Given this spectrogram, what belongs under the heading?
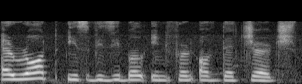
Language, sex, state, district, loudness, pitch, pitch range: English, female, Nagaland, Kohima, -17 LUFS, 205 Hz, 190-220 Hz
